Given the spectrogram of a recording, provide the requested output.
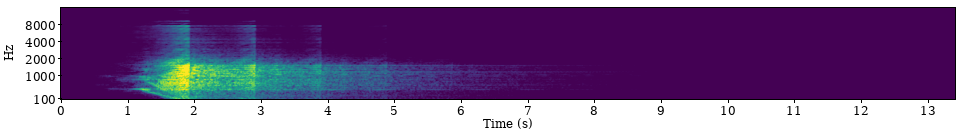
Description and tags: Rise effect
Este sonido se logró bajandole el pitch cierto porcentaje, ademas de agragarle una reverberación que simulara a que el sonido fue grabado en un espacio amplio, posteriormente, se invirtió completamente el sonido y se hizo un recorte al final ya que la ultima parte del sample no gustaba, y para que no hubiera picos, se le hizo un fade out.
